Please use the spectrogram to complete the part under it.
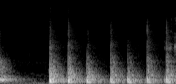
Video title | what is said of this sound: MODIGT Sound Deadener: Unboxing Review | You can definitely hear that's hollow.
